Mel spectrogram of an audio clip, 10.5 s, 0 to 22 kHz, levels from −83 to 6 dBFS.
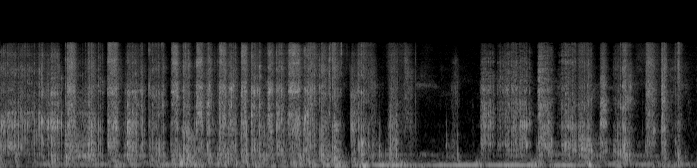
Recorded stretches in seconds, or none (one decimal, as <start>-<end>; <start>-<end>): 7.0-8.6

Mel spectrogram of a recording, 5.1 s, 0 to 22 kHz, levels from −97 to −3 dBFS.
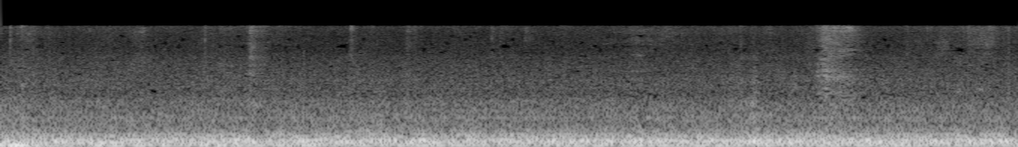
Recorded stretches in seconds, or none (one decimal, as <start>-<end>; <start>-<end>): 0.0-5.1

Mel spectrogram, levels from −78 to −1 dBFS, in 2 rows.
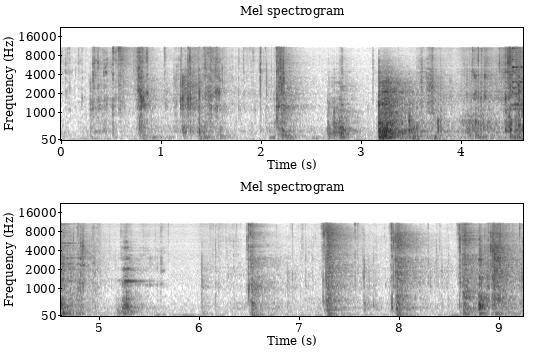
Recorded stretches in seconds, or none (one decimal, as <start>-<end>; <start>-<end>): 0.0-3.7; 4.5-5.0; 6.1-9.2

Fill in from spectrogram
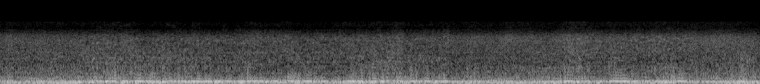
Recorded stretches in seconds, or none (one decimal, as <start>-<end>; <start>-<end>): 0.0-0.8; 4.5-5.6; 6.9-7.6

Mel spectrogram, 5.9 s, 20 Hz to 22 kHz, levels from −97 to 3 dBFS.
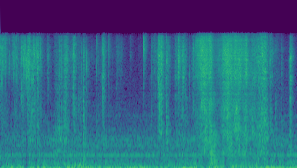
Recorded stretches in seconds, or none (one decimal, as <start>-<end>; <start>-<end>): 0.0-3.9; 5.1-5.9

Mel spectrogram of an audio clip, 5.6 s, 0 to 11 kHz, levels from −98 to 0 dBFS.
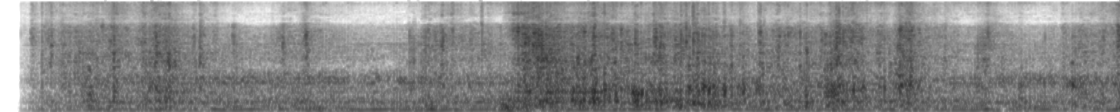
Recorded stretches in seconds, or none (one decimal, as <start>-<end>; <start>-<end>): none

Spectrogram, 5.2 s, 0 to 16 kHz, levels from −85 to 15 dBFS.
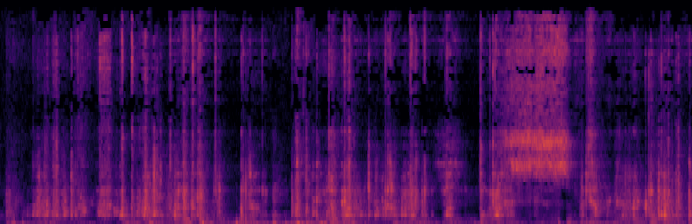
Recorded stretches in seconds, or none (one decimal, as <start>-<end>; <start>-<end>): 0.0-1.2; 2.0-2.4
